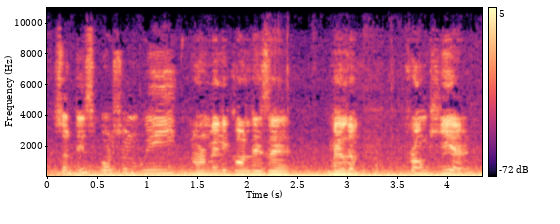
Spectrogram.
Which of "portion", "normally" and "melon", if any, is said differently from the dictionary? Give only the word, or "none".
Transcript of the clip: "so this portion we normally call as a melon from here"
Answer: portion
